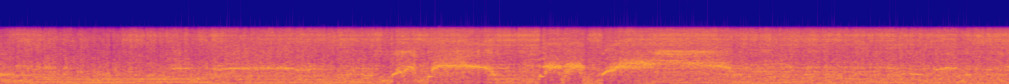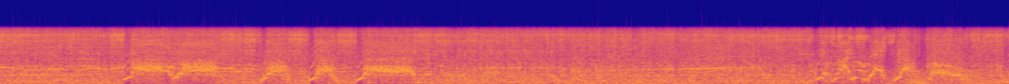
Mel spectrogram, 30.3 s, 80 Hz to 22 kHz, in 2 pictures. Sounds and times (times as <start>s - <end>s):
Music: 0.0s - 30.2s.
